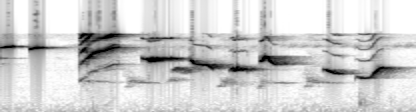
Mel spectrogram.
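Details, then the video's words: Captive black-breasted oriental magpie-robin song meant to trigger other birds to sing: two thin high whistles, then a run of loud downslurred and upslurred whistled notes with clicks between. "SUARA KACER GACOR FULL ISIAN ‼️ Bikin Kacer Lain ON GACOR"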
